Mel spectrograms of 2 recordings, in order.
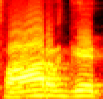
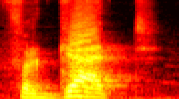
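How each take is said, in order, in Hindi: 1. पहला अक्षर पूरा बोला जाता है, जैसे 'far'। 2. पहला अक्षर छोटा और कमज़ोर होता है। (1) "इहो फार गेट न आहे" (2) "फर खे चई"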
